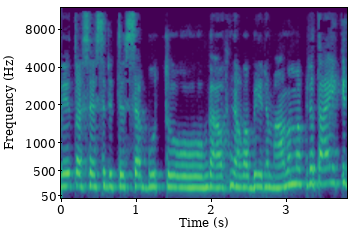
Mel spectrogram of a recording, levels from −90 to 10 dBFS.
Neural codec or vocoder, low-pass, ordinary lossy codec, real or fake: codec, 24 kHz, 3.1 kbps, DualCodec; 10.8 kHz; MP3, 48 kbps; fake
